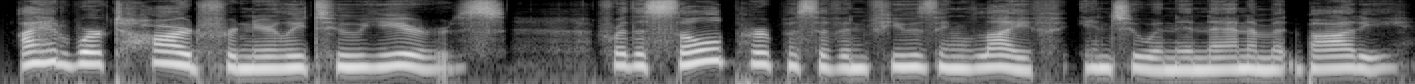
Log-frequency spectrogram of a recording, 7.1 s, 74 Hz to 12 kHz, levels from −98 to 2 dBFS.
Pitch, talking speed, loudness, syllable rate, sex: 210 Hz, 160 wpm, -18 LUFS, 4.9 syllables/s, female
